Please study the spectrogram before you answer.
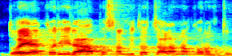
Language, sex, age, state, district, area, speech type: Odia, male, 45-60, Odisha, Dhenkanal, rural, read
